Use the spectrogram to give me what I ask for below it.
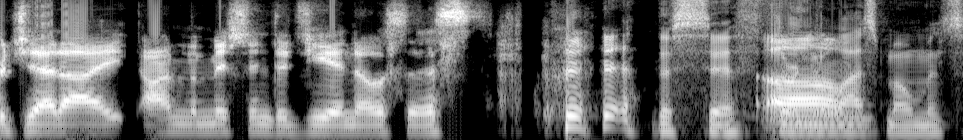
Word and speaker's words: Geonosis: was it how do i pronounce the enosis geonosis yes during uh the rise of the clone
